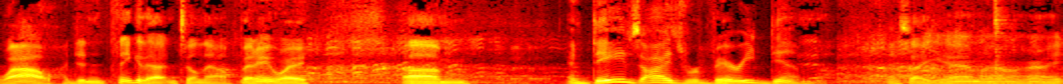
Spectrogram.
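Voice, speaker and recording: A man at medium pitch and a moderate pace, lively in intonation, with long, frequent pauses, audible room echo and noticeable background noise. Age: 60s. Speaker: pastor. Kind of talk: sermon. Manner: animated.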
